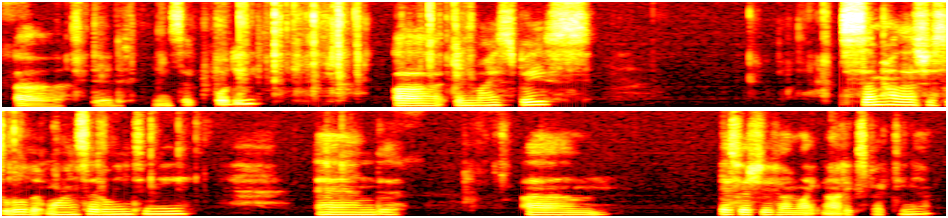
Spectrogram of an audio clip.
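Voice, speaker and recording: A woman making soft-spoken ASMR at home, rambling as she crafts, full of fillers and dipping into whispers now and then. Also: on the low side, measured pace, gravelly, long pauses. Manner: meandering, filler-heavy, drifting into whispers. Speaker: ASMR creator. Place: indoors at home.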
